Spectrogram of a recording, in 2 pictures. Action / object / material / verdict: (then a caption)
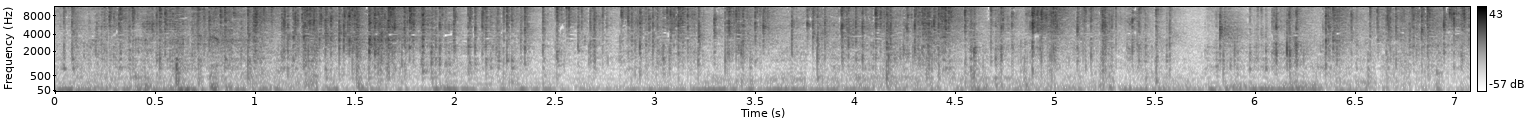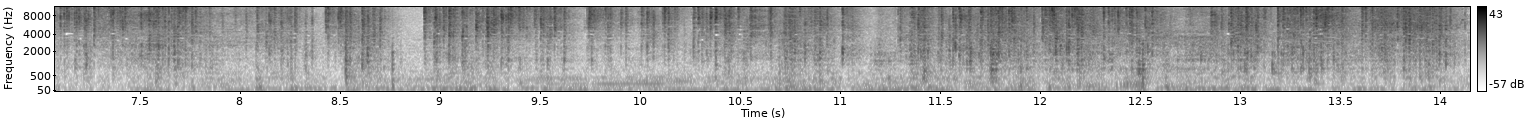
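scrape / plastic cellophane wrap on a cardboard box / plastic film / none. Fingertips and nails peel, pull and crinkle clear plastic cellophane film away from a small cream cardboard box. A dense, continuous run of bright, sharp crackles and crinkles plays over a steady low rumble, with short soft tears as the film comes free.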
